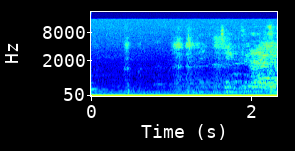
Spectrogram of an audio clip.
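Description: Room tone during a pause in speech: a steady low hum with faint, indistinct voices.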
